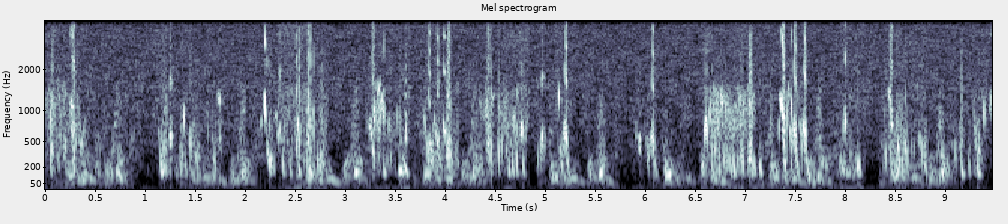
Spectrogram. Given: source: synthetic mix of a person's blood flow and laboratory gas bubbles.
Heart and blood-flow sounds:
Doppler ultrasound of blood flow; precordium
0.00-0.62 s: bubbles
1.11-1.55 s: bubbles
1.59-1.79 s: bubbles
2.12-2.87 s: bubbles
3.19-3.66 s: bubbles
3.75-4.14 s: bubbles
4.31-4.83 s: bubbles
4.89-5.03 s: bubbles
5.09-5.27 s: bubbles
5.88-6.13 s: bubbles
6.55-7.19 s: bubbles
7.29-7.66 s: bubbles
7.88-8.19 s: bubbles
8.36-8.84 s: bubbles
9.06-9.48 s: bubbles
From the record:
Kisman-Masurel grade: 343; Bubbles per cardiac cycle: rolling drumbeat, 9 or more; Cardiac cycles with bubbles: 100%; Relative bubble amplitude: loud (0.450 to 0.775); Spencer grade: 3 (all of the cardiac periods contain showers or single bubble signals, but not dominating or overriding the cardiac motion signals); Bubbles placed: only in the low amplitude regions of the cardiac cycle

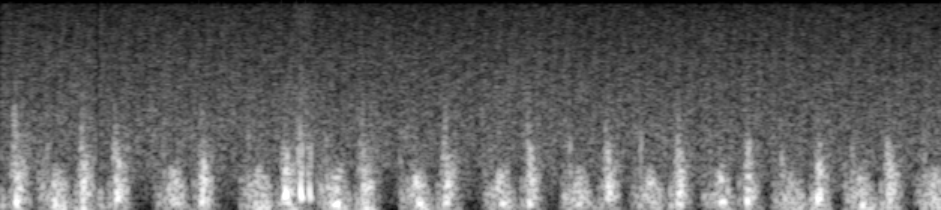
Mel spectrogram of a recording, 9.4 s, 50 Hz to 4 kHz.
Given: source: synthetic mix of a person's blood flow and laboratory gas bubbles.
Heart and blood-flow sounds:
Doppler ultrasound of blood flow; precordium
2.94-3.14 s: bubbles
From the record:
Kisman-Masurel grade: 113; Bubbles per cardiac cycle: 1 to 2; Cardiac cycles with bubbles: 1 to 10%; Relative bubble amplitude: loud (0.450 to 0.775); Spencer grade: 1 (occasional bubble signal discernible with the cardiac motion signal, with majority of cardiac periods free of bubbles); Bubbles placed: anywhere in the cardiac cycle

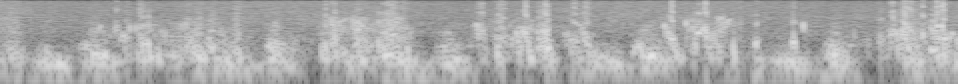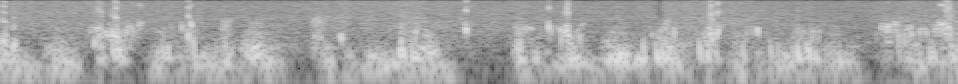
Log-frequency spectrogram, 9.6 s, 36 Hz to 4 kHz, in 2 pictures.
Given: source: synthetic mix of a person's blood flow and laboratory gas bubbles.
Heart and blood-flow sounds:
Doppler ultrasound of blood flow; precordium
0.00-0.19 s: bubbles
0.44-1.27 s: bubbles
1.58-2.09 s: bubbles
2.35-2.98 s: bubbles
3.29-3.81 s: bubbles
3.93-4.06 s: bubbles
4.23-4.90 s: bubbles
5.22-5.52 s: bubbles
5.55-5.80 s: bubbles
5.88-5.97 s: bubbles
6.34-6.56 s: bubbles
6.75-6.92 s: bubbles
7.08-7.16 s: bubbles
7.32-7.73 s: bubbles
7.98-8.92 s: bubbles
9.16-9.59 s: bubbles
From the record:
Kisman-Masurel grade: 343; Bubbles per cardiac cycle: rolling drumbeat, 9 or more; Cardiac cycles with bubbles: 100%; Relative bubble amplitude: loud (0.450 to 0.775); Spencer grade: 3 (all of the cardiac periods contain showers or single bubble signals, but not dominating or overriding the cardiac motion signals); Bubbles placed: only in the low amplitude regions of the cardiac cycle

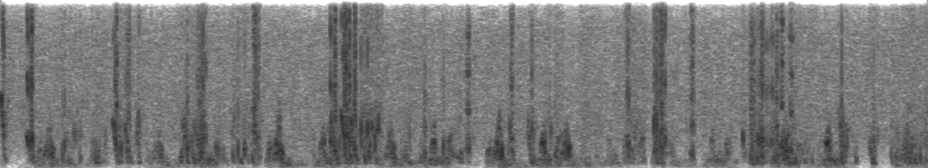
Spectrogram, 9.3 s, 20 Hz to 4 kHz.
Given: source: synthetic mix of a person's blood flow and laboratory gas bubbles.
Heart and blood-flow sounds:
Doppler ultrasound of blood flow; precordium
0.00-0.10 s: bubbles
0.24-0.39 s: bubbles
0.60-0.83 s: bubbles
0.92-1.08 s: bubbles
1.11-1.49 s: bubbles
1.77-2.27 s: bubbles
2.29-2.63 s: bubbles
3.27-3.84 s: bubbles
4.00-4.47 s: bubbles
4.54-4.75 s: bubbles
5.07-5.16 s: bubbles
5.26-5.63 s: bubbles
5.79-6.01 s: bubbles
6.22-6.46 s: bubbles
6.51-6.67 s: bubbles
6.88-6.96 s: bubbles
7.40-8.18 s: bubbles
8.36-8.50 s: bubbles
8.53-8.60 s: bubbles
8.67-8.79 s: bubbles
8.90-9.29 s: bubbles
From the record:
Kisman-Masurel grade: 342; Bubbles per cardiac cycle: rolling drumbeat, 9 or more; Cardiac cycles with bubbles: 100%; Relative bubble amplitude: moderate (0.250 to 0.450); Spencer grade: 3 (all of the cardiac periods contain showers or single bubble signals, but not dominating or overriding the cardiac motion signals); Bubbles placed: only in the low amplitude regions of the cardiac cycle

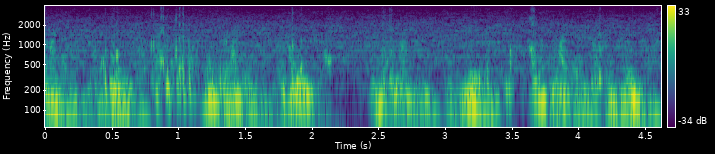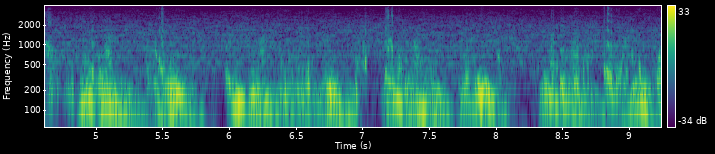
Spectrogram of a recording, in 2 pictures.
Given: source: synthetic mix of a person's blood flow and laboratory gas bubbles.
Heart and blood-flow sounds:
Doppler ultrasound of blood flow; precordium
0.31-0.62 s: bubbles
0.76-1.41 s: bubbles
1.81-1.96 s: bubbles
2.07-2.16 s: bubbles
2.50-2.63 s: bubbles
3.22-3.54 s: bubbles
3.61-3.74 s: bubbles
4.09-4.38 s: bubbles
4.56-5.02 s: bubbles
5.36-5.62 s: bubbles
5.96-6.04 s: bubbles
6.38-6.63 s: bubbles
6.93-7.06 s: bubbles
7.13-7.32 s: bubbles
7.72-7.87 s: bubbles
7.99-8.05 s: bubbles
8.38-8.73 s: bubbles
8.81-9.12 s: bubbles
9.18-9.25 s: bubbles
From the record:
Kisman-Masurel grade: 242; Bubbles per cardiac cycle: several, 3 to 8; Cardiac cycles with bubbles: 100%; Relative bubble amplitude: moderate (0.250 to 0.450); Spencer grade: 3 (all of the cardiac periods contain showers or single bubble signals, but not dominating or overriding the cardiac motion signals); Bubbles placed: anywhere in the cardiac cycle

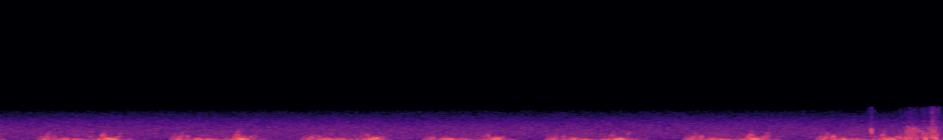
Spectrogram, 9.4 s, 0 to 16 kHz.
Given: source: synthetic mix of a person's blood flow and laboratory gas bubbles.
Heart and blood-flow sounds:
Doppler ultrasound of blood flow; precordium
8.67-8.75 s: bubbles
8.97-9.40 s: bubbles
From the record:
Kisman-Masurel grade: 213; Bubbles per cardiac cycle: several, 3 to 8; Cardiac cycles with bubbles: 1 to 10%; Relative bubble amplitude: loud (0.450 to 0.775); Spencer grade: 1 (occasional bubble signal discernible with the cardiac motion signal, with majority of cardiac periods free of bubbles); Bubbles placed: anywhere in the cardiac cycle

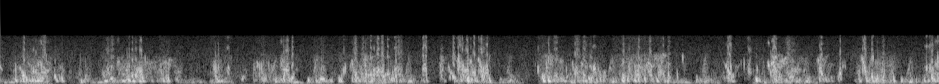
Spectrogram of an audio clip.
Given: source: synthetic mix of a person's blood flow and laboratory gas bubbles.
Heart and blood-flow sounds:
Doppler ultrasound of blood flow; precordium
0.00-0.04 s: bubbles
0.11-0.68 s: bubbles
0.84-0.94 s: bubbles
1.02-1.83 s: bubbles
2.10-2.32 s: bubbles
2.40-2.48 s: bubbles
2.52-2.97 s: bubbles
3.12-4.06 s: bubbles
4.20-4.32 s: bubbles
4.39-4.96 s: bubbles
5.35-6.08 s: bubbles
6.12-6.87 s: bubbles
7.22-8.04 s: bubbles
8.15-8.49 s: bubbles
8.54-8.99 s: bubbles
9.21-9.40 s: bubbles
From the record:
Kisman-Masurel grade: 444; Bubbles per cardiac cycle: continuous sound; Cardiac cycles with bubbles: 100%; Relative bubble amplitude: maximal (0.775 to 0.999); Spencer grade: 4 (maximum detectable bubble signal sounding continuously throughout systole and diastole of every cardiac period, and overriding the amplitude of the normal cardiac signals); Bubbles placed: only in the low amplitude regions of the cardiac cycle

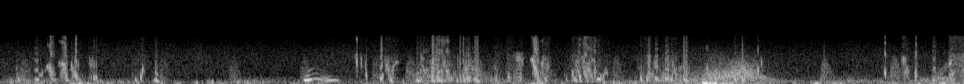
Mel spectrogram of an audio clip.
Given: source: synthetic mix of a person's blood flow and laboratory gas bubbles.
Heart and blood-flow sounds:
Doppler ultrasound of blood flow; subclavian vein
0.16-0.26 s: bubbles
0.34-1.03 s: bubbles
1.31-1.46 s: bubbles
1.52-1.62 s: bubbles
3.55-3.68 s: bubbles
3.78-4.00 s: bubbles
4.15-5.03 s: bubbles
5.07-5.25 s: bubbles
5.30-5.51 s: bubbles
5.64-6.11 s: bubbles
6.38-6.96 s: bubbles
7.05-7.10 s: bubbles
7.31-7.49 s: bubbles
7.56-7.66 s: bubbles
8.82-8.89 s: bubbles
9.00-9.19 s: bubbles
9.31-9.65 s: bubbles
From the record:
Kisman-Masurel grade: 232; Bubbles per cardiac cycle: several, 3 to 8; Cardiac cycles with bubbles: 50 to 99%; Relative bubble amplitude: moderate (0.250 to 0.450); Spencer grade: 3 (all of the cardiac periods contain showers or single bubble signals, but not dominating or overriding the cardiac motion signals); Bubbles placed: anywhere in the cardiac cycle

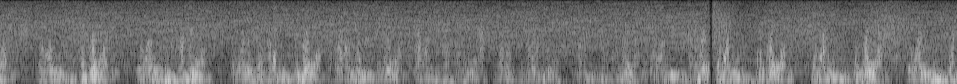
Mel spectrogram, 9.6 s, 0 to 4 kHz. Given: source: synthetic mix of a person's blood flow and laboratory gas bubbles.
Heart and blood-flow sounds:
Doppler ultrasound of blood flow; precordium
no bubbles
From the record:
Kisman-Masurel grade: 000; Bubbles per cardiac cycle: 0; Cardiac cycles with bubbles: 0%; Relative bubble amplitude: no bubbles discernible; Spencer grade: 0 (complete lack of bubble signals)

